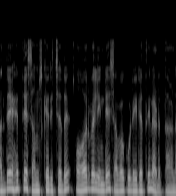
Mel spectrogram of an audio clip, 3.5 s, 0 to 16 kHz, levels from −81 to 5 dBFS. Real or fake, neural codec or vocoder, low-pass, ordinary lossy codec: fake; codec, 16 kHz, 4 kbps, X-Codec, HuBERT features, trained on LibriSpeech; 7.2 kHz; none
